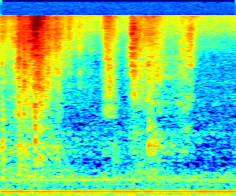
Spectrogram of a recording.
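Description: Small cardboard product box being opened by hand: a few short, scratchy scrapes and rustles of the cardboard, over a steady low hum.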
